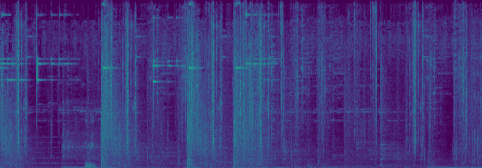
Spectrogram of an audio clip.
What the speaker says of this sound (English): What are you shooting at me with? Hunting rifle?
